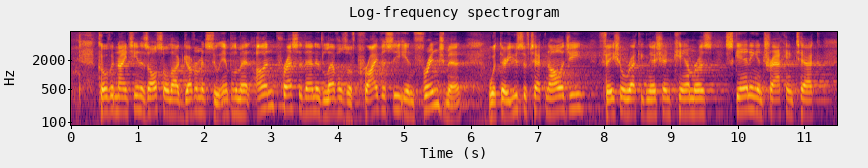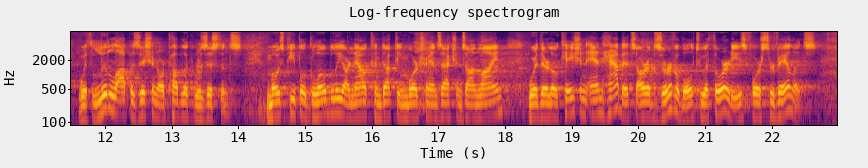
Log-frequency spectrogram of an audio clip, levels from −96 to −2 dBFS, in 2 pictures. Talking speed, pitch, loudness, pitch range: 135 wpm, 155 Hz, -17 LUFS, 140-175 Hz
